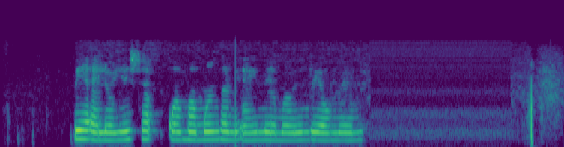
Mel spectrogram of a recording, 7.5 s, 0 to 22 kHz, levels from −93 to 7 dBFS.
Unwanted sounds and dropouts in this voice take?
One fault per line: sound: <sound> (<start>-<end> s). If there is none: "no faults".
no faults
